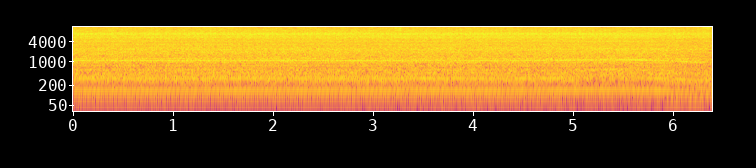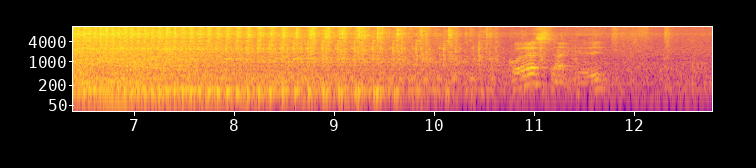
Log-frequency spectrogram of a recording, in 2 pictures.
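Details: Honda gas-powered AEC welder generator, electric fuel pump on factory wiring, hoses clamped with no leaks: runs steady about six seconds, then the beat slows and stumbles until it stalls. Fuel starvation.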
